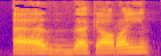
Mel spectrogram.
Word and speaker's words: الذكرين: ويكون نطقها كما ذكرت لكم بين الهمزة المحققة والألف هكذا الذكرين الذكرين.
